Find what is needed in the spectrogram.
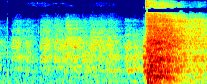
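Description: Low room noise, then about one and a half seconds in a sudden loud noisy burst that dies away over about half a second.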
